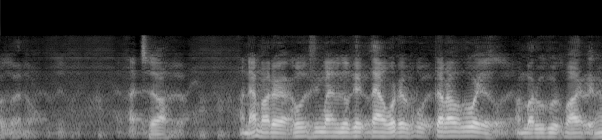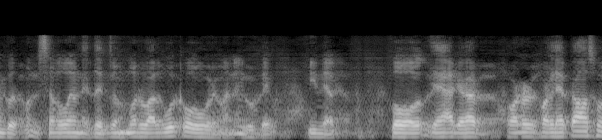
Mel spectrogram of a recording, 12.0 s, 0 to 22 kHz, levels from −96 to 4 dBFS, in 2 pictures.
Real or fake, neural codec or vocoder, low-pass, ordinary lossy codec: fake; codec, 16 kHz, 0.5 kbps, FreqCodec, larger model; none; none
